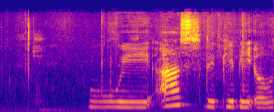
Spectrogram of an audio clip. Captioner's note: speaking French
